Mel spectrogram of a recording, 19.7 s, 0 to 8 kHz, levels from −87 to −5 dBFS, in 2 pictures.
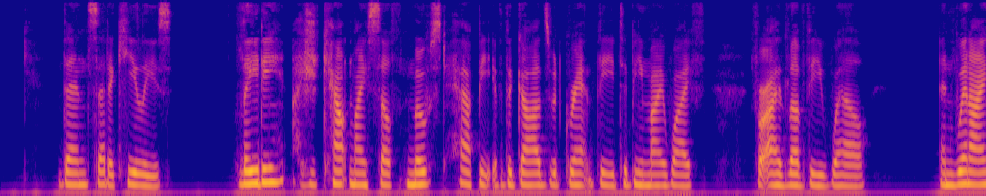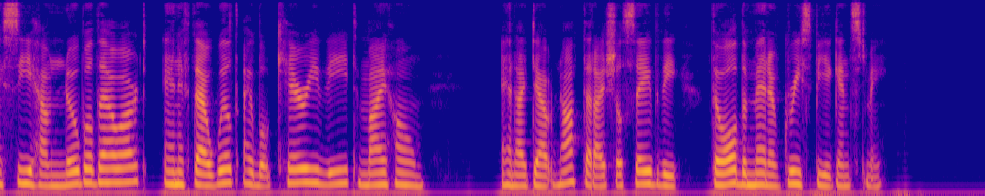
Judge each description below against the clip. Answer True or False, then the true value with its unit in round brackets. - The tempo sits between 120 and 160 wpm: False (190 wpm)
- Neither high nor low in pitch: True (180 Hz)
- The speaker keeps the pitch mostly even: True (2.3 semitones)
